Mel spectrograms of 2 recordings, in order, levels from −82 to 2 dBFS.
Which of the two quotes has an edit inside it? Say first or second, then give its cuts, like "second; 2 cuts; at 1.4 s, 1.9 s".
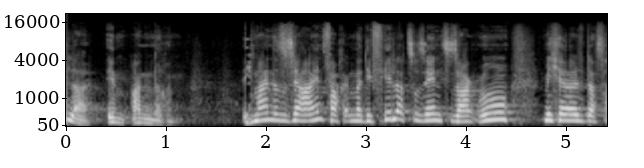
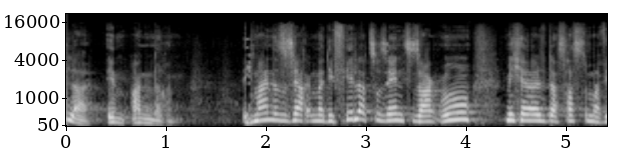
second; 1 cut; at 2.3 s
